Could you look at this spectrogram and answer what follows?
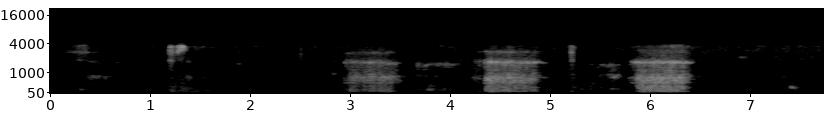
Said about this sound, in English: Sir, we hear you breathing.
